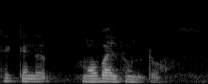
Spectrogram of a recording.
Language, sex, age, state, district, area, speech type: Assamese, male, 45-60, Assam, Goalpara, urban, spontaneous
